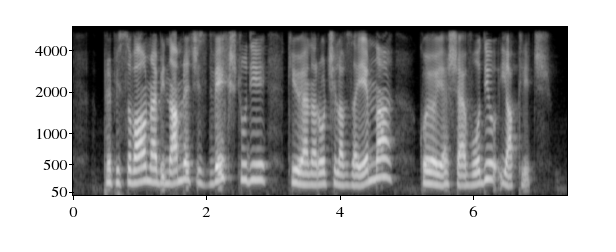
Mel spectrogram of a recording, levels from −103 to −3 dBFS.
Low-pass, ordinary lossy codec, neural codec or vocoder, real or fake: 5.4 kHz; none; none; real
